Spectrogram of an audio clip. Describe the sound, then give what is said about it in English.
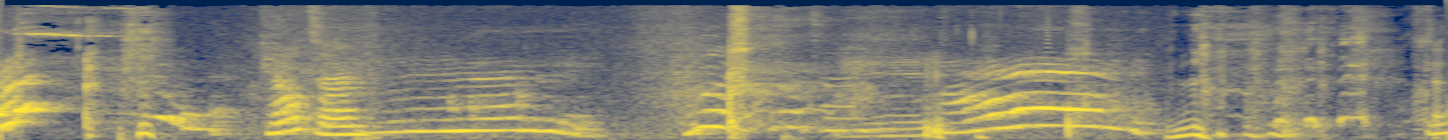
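A big dog howls and whines in long, wavering, drawn-out wails, loud, in two extended bursts, at a house in the morning, while a person briefly speaks between them, telling it to go into its kennel. “this is me at my house every morning with our big dog.”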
